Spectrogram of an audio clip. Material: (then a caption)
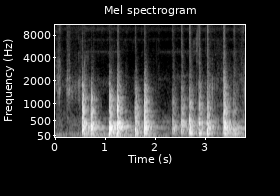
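Steel. Repeated knocks on a body part of a 2022 L300 New pickup produce a quick series of short, dull, low-mid thunks with very brief ring, in uneven groups of two. The part sounds solid and is confirmed to still be steel.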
